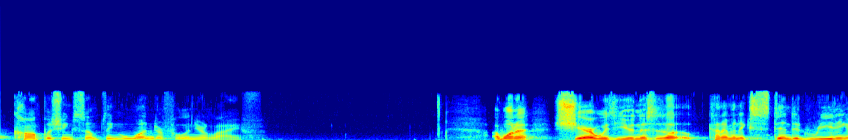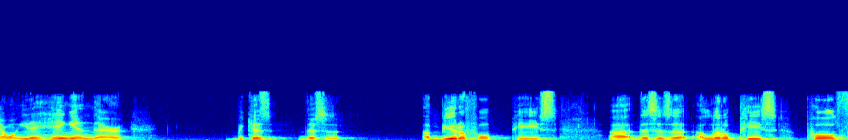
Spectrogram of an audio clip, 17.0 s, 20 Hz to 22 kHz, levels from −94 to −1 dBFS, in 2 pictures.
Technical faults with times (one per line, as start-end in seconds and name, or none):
none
